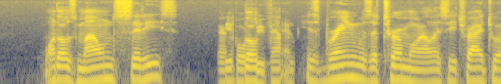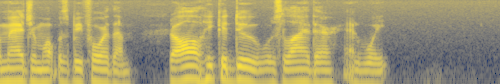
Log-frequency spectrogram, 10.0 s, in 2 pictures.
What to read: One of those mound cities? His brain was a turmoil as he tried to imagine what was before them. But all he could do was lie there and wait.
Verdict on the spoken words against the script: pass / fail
fail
